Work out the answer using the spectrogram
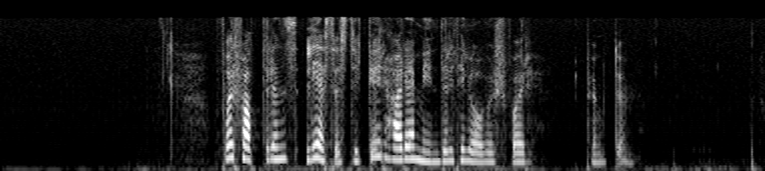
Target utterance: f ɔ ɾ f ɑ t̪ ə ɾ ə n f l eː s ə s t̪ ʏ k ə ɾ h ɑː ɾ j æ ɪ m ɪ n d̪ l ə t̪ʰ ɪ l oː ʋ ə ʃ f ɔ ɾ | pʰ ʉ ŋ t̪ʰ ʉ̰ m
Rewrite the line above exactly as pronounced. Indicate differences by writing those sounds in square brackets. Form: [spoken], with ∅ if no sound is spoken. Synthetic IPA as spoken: f ɔ ɾ f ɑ t̪ ə ɾ ə n [s] l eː s ə s t̪ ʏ k ə ɾ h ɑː ɾ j æ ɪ m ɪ n d̪ [ɾ] ə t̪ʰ ɪ l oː ʋ ə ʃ f ɔ ɾ | pʰ ʉ ŋ [t̪] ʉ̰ m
